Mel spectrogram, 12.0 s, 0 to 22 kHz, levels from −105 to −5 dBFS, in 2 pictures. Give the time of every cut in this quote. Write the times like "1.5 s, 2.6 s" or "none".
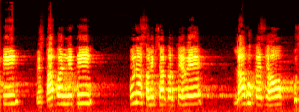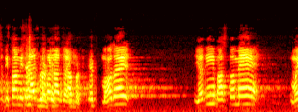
7.9 s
